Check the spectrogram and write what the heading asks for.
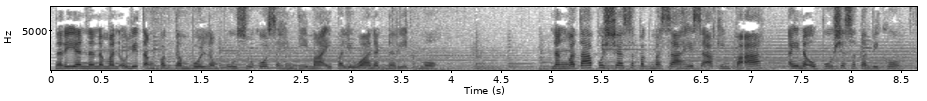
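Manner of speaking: ordinary delivery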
